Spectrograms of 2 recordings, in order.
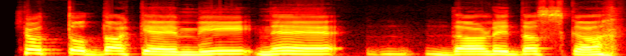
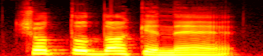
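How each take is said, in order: First: High, slow hammed-up Japanese; mock Japanese. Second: Slow, high "Chotto dake ne"; careful Japanese. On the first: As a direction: sing the phrase up high and slow. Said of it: "Wasn't expecting that". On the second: Pretend. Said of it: "I don't know if this is actually accurate".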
